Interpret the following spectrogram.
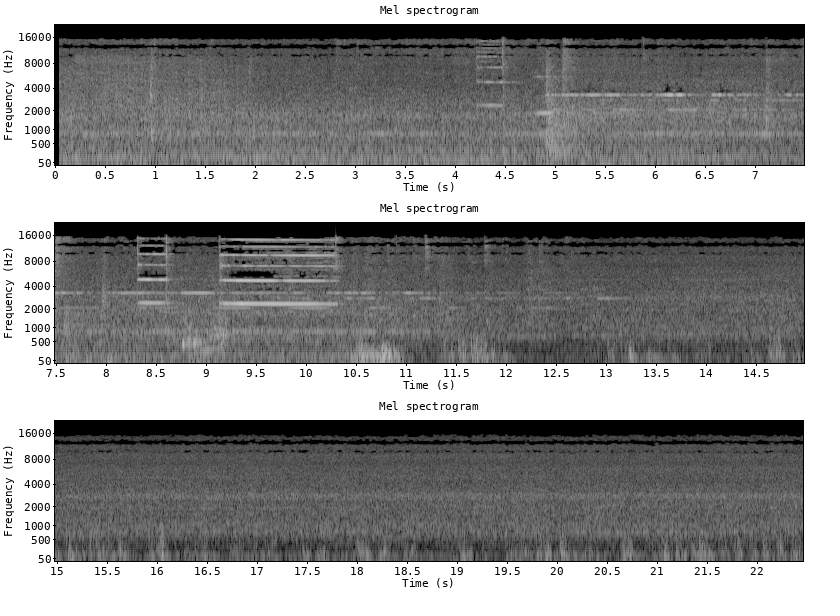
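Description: Several short electronic beeps and one held beep of about a second, then a heavy thud a little before eleven seconds in as the lift doors shut. After that comes the quieter low running noise and faint clicks of a Hitachi passenger lift car travelling upward.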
